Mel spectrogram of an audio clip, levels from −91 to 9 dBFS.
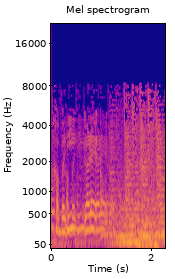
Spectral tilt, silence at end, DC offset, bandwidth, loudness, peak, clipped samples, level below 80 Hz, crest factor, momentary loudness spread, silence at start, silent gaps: -5.5 dB/octave; 0 s; under 0.1%; 8.8 kHz; -17 LUFS; -6 dBFS; under 0.1%; -24 dBFS; 10 dB; 5 LU; 0 s; none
